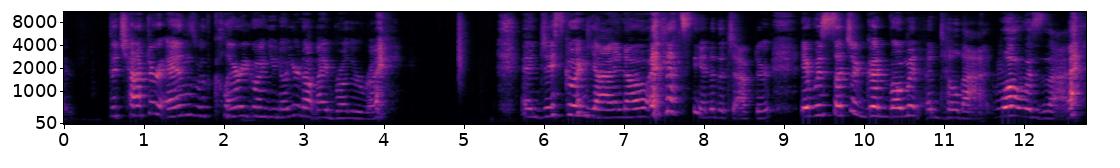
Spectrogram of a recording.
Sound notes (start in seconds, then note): 3.7 laughter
